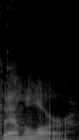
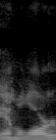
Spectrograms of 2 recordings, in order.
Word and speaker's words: Amalur: of of Emer it's I still say amalar because that's how it's pronounced I think he thei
